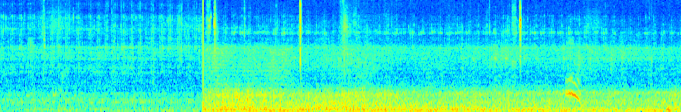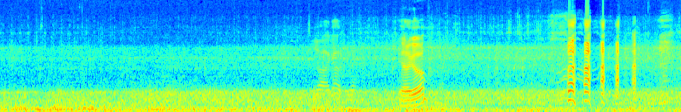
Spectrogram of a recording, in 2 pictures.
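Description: Steady low rumble of wind buffeting an action-camera microphone on an open boat. It starts abruptly about three seconds in, with brief voices now and then.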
